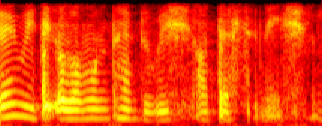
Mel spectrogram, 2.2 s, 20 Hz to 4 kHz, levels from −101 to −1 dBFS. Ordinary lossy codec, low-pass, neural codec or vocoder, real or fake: none; 3.6 kHz; codec, 16 kHz, 8 kbps, FreqCodec, smaller model; fake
